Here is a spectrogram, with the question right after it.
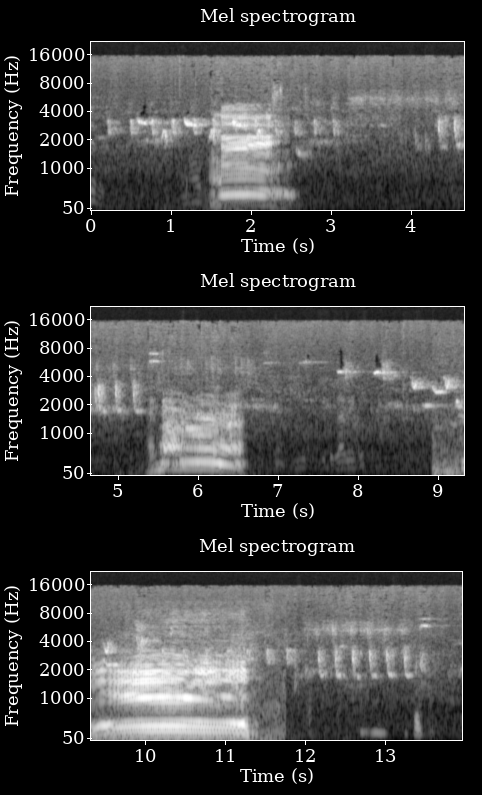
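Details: Red village cow eating grass contentedly beside another cow; three long, full moos a few seconds apart, each swelling then fading, the last the loudest, with small birds chirping in the background.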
